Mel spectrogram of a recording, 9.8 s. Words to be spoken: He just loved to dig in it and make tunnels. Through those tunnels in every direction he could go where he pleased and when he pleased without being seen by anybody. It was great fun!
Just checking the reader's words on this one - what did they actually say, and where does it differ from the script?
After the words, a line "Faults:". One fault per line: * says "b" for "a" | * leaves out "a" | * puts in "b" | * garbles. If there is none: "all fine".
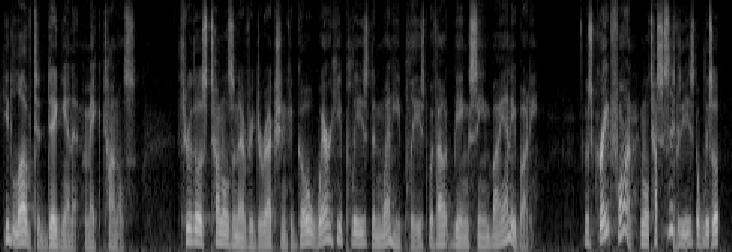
He loved to dig in it and make tunnels. Through those tunnels in every direction could go where he pleased and when he pleased without being seen by anybody. It was great fun! [garbled]
Faults:
* leaves out "just"
* leaves out "he"
* garbles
